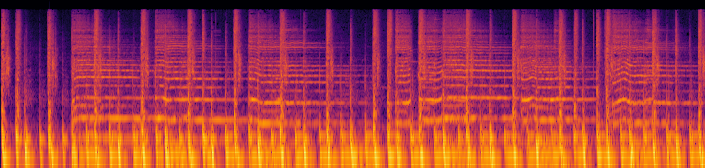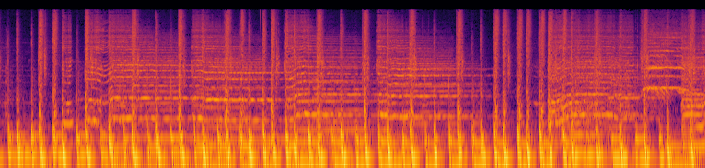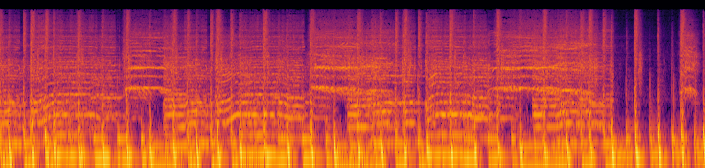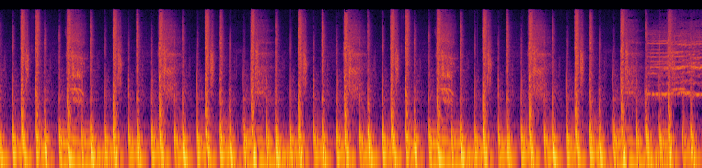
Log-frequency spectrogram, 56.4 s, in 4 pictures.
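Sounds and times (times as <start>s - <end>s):
rock and roll intro: 0.0s - 56.3s.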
